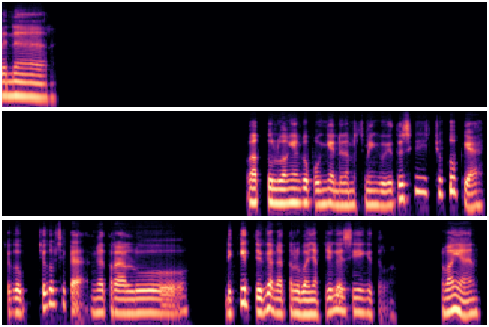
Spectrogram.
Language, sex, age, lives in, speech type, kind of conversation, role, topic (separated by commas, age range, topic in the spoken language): Indonesian, male, 35-39, Indonesia, conversation, advice, user, Bagaimana saya bisa tetap konsisten mengambil langkah-langkah kecil setiap hari?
